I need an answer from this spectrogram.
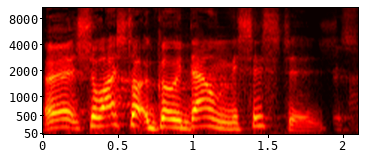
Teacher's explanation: One very distinct characteristic of his accent is how he pronounces the word my. Instead of hearing a combined sound of two vowels together, a diphthong, as I'd say it my, he pronounces it with only one sound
